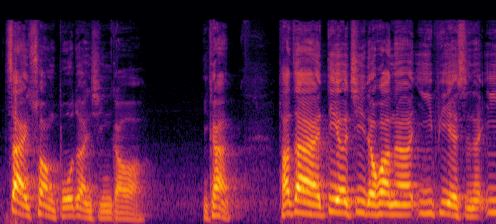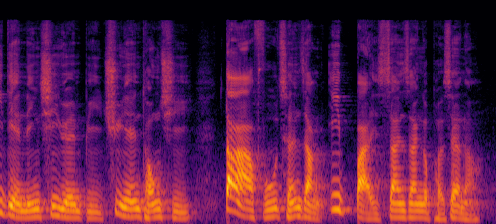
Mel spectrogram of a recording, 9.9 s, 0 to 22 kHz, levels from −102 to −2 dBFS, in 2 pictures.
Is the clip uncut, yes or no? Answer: yes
